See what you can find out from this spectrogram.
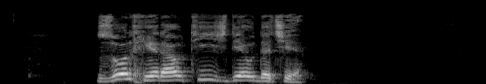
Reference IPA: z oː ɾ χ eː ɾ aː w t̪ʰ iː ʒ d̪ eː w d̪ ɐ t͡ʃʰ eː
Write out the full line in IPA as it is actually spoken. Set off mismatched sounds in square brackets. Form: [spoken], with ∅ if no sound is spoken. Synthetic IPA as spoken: z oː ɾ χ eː ɾ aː w t̪ʰ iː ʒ d̪ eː w d̪ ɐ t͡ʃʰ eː

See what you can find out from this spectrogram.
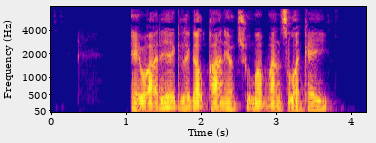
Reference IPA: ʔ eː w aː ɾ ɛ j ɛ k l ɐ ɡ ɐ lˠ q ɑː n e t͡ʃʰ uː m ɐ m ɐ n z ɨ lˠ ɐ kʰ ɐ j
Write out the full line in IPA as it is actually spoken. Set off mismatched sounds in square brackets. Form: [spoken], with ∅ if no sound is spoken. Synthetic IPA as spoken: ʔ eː w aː ɾ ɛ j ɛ k l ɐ ɡ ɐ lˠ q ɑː n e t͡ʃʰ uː m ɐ m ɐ n z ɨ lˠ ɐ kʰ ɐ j

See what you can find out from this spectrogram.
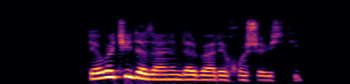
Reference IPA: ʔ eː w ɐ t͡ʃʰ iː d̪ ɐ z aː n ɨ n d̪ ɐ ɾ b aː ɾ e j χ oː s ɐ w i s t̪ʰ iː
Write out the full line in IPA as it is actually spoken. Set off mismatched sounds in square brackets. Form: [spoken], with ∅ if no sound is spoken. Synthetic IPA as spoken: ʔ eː w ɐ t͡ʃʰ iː d̪ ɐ z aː n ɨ n d̪ ɐ ɾ b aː ɾ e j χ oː [ʃ] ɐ w i s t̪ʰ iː

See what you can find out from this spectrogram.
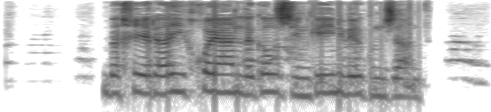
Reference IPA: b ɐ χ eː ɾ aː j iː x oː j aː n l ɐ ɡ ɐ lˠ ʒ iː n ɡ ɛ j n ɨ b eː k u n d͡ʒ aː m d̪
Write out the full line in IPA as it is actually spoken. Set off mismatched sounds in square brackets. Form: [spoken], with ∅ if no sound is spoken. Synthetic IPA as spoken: b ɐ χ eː ɾ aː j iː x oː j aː n l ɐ ɡ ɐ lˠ ʒ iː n ɡ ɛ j n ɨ [w] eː [ɡ] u n d͡ʒ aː [n] d̪

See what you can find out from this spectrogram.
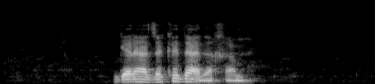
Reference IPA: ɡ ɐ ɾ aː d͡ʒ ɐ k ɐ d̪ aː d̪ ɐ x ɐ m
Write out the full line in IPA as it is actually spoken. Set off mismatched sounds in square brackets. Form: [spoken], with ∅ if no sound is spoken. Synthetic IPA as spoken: ɡ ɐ ɾ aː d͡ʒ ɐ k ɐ d̪ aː d̪ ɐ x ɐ m

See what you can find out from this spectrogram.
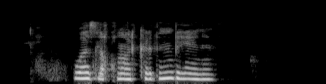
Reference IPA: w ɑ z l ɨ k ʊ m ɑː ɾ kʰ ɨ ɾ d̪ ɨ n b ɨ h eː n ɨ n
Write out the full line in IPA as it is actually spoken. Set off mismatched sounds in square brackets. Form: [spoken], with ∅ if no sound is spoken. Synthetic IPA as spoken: w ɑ z l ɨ [q] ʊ m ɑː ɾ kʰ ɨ ɾ d̪ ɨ n b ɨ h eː n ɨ n

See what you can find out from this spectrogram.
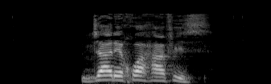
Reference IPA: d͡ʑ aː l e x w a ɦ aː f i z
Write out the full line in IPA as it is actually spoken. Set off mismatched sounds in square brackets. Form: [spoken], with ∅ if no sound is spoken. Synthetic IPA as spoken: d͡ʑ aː [ɾ] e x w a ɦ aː f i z

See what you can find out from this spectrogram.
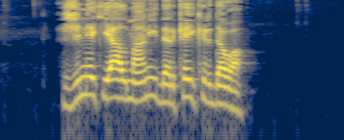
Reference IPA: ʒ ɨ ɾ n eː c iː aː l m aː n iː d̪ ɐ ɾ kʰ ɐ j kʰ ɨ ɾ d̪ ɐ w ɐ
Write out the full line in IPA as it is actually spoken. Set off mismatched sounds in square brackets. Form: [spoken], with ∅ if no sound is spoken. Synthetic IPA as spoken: ʒ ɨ [∅] n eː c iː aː l m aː n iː d̪ ɐ ɾ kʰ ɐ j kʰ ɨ ɾ d̪ ɐ w ɐ

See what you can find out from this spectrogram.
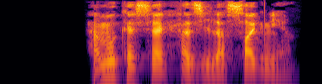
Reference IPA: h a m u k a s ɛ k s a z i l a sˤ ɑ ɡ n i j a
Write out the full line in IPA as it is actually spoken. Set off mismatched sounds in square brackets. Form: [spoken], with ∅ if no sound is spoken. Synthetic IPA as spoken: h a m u k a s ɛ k [ħ] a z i l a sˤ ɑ ɡ n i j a

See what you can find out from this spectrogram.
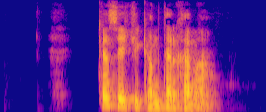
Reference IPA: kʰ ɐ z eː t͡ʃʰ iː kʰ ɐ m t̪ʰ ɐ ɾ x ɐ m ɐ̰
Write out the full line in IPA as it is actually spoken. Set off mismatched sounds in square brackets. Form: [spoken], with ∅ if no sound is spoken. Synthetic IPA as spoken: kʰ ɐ [s] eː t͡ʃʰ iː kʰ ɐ m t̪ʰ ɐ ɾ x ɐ m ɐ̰

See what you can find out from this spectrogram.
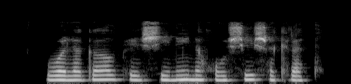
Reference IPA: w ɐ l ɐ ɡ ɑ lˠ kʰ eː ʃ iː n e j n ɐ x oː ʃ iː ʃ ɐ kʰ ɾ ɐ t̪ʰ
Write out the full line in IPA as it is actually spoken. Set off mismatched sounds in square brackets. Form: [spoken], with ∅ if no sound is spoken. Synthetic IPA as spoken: w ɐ l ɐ ɡ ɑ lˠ [pʰ] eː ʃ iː n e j n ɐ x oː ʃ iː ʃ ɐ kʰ ɾ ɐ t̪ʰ

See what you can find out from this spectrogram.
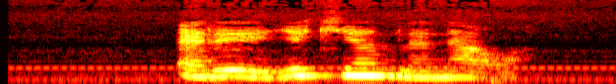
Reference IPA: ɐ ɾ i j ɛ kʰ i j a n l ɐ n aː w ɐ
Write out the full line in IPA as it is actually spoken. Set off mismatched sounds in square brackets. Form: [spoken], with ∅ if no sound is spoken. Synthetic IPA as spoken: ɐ ɾ [e] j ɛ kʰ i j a n l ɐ n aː w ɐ

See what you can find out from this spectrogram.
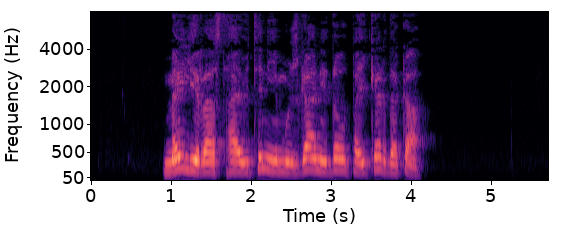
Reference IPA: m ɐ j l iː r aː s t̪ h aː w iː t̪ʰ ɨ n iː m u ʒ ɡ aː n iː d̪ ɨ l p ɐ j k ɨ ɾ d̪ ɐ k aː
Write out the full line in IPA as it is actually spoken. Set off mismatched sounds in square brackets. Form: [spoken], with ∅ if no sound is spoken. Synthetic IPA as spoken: m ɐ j l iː r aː s t̪ h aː w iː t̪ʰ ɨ n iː m u ʒ ɡ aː n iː d̪ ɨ l p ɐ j k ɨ ɾ d̪ ɐ k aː

